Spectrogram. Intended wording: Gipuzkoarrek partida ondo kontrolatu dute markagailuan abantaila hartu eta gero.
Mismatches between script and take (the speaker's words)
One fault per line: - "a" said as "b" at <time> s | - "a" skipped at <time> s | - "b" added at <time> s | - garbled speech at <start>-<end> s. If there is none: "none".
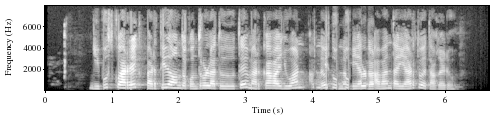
- garbled speech at 4.0-4.9 s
